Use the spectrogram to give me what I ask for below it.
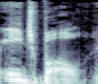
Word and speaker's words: ijbol: There's also Eage Bowl. It's spelled I-J-B-O-L.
